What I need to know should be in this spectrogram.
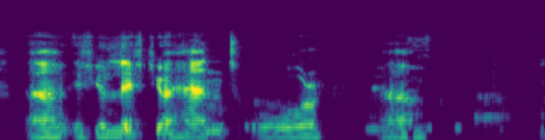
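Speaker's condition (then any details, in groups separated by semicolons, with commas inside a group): No condition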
